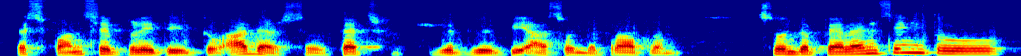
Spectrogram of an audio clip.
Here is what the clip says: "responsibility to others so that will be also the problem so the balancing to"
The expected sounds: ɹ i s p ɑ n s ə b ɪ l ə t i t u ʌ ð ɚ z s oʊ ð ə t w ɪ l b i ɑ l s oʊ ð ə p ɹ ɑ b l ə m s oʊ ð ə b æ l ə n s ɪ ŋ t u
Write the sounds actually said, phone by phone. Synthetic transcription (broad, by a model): ɹ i s p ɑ n s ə b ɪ l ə t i t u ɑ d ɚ s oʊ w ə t w ɪ l b i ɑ s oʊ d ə p ɹ ɑ b l ə m s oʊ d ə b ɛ l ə n s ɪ ŋ t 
